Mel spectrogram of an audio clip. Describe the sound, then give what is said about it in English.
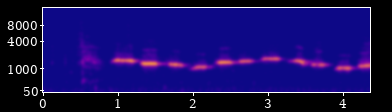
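A person whistles a bird-like tune on its own, imitating birds chirping in the morning: a quick run of about nine short, clear notes that dip and rise in pitch, with a small click just before it starts. “And there's, like, birds. Chirp, chirp, chirp, chirp, chirp, chirp, chirp, chirp.”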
